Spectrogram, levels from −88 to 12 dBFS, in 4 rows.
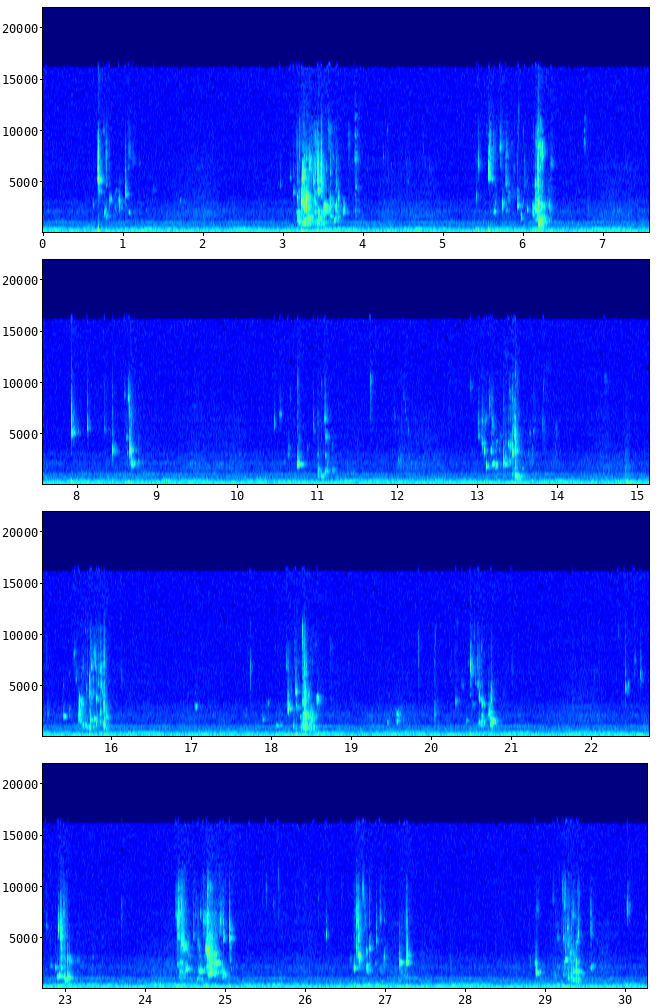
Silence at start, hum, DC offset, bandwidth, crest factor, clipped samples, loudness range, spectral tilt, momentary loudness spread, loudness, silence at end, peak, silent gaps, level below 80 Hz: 0 s; none; under 0.1%; 17 kHz; 30 dB; under 0.1%; 7 LU; -3 dB/octave; 11 LU; -46 LUFS; 0 s; -16 dBFS; none; -58 dBFS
